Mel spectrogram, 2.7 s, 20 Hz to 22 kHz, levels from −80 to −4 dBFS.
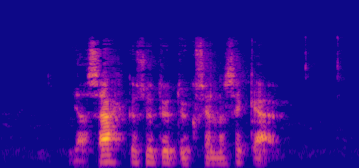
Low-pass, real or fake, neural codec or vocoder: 9.9 kHz; real; none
